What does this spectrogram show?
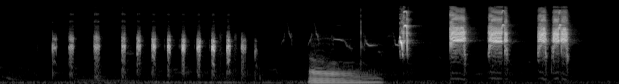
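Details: Black francolin offered for sale: a quick run of dry ticking notes speeding up, then a low, buzzy, nasal note, followed by three loud, harsh, rasping bursts at roughly half-second intervals.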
